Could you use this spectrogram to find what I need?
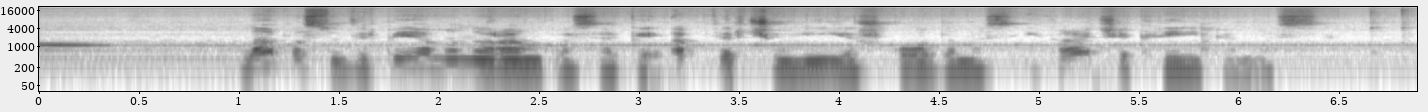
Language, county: Lithuanian, Vilnius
